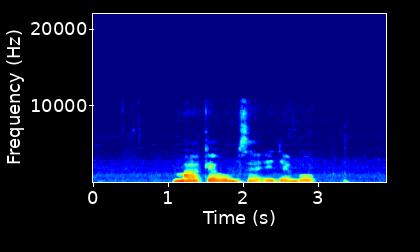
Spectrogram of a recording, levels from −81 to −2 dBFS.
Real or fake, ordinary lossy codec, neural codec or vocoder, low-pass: real; AAC, 64 kbps; none; 10.8 kHz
